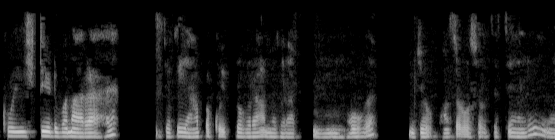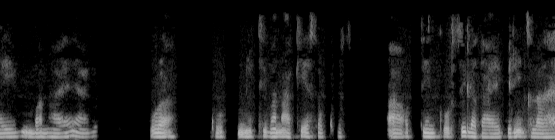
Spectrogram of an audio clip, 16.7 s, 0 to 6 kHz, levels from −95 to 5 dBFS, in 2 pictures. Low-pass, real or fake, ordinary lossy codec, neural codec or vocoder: 5.4 kHz; real; MP3, 32 kbps; none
